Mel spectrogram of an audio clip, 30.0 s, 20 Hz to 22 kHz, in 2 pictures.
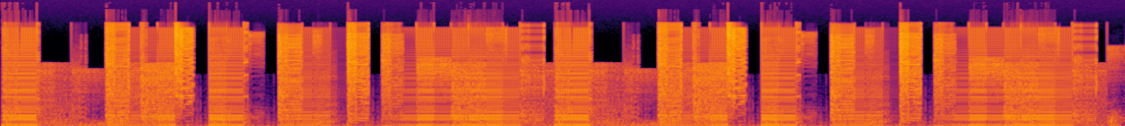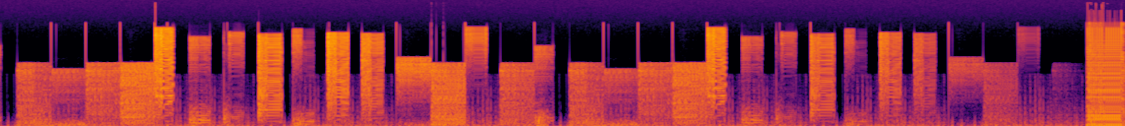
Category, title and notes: Music > Multiple instruments
Demo Track #3900 (Industraumatic)
Ambient, Horror, Noise, Sci-fi, Soundtrack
